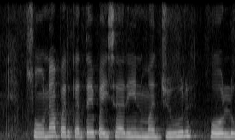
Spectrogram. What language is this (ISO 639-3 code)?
mag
